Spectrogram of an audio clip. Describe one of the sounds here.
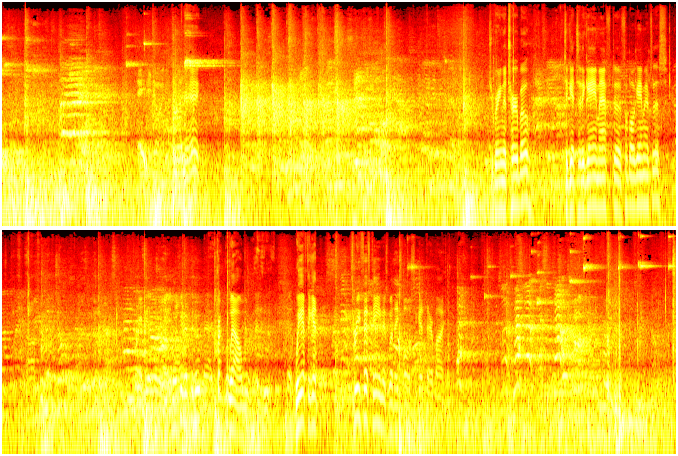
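Boys shout and call out in a large echoing hall.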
